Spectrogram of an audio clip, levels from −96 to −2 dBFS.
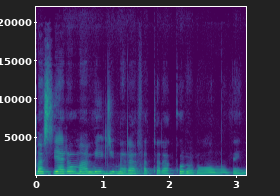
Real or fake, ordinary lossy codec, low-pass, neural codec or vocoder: fake; none; none; codec, 44.1 kHz, 2.6 kbps, SNAC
